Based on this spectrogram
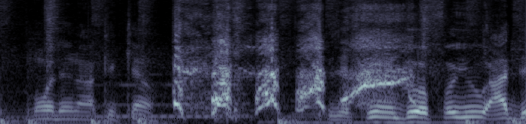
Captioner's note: laughing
